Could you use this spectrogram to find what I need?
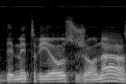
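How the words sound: The name is said with French pronunciation. He is singing for French speakers. "Quand je chante pour des francophones"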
